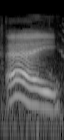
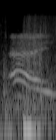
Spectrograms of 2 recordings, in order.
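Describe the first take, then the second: First: Loud hey, calling out. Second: Quiet, soft hey. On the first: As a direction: call out to get attention. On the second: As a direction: say it softly, close by. Softer answer. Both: Pretend.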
